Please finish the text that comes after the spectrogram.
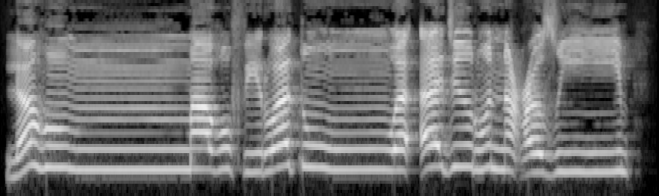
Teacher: والا حرف آ رہا ہے، تو یہاں پر ادغام شفوی ہوگا، تو ہم پچھلے میم کو اگلے میم میں مدغم کریں گے اور ہم یہاں غنہ بھی کریں گے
